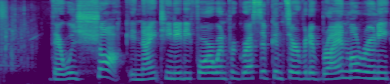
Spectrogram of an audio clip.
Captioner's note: cheering and Applause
